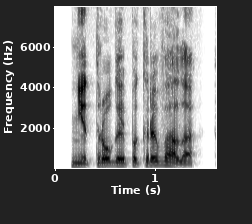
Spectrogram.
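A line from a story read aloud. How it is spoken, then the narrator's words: Barked. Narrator (Russian): рявкнул Влад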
